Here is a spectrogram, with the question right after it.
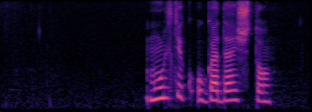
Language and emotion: Russian, neutral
